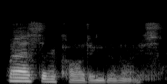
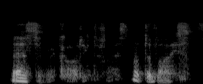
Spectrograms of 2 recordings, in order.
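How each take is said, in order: First: Said in the usual way. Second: Whispered aside, finding the recording device. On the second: Real, not acted. Vlogger with baby asleep on him, whispering.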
